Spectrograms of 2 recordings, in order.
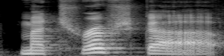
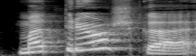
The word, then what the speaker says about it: matryoshka: today we're discussing season six episode ten entitled matroyshka or matryoshka as you're actually supposed to pronounce it Russian doll now streaming on Netflix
